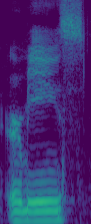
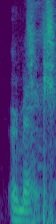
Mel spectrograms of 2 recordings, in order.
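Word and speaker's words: Hermès: There's rumors that there's different Hermes colors. Hermes. Thank you.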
